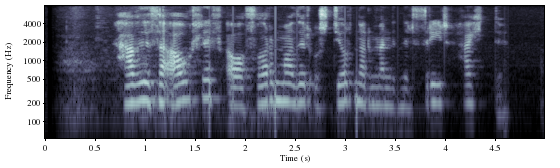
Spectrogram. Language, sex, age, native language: Icelandic, female, 30-39, Icelandic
